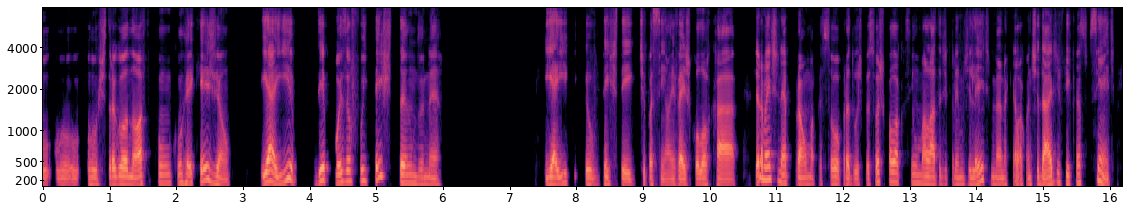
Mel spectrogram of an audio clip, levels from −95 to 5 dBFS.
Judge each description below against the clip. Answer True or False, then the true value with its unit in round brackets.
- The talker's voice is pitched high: False (125 Hz)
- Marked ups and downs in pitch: False (4.6 semitones)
